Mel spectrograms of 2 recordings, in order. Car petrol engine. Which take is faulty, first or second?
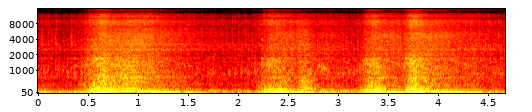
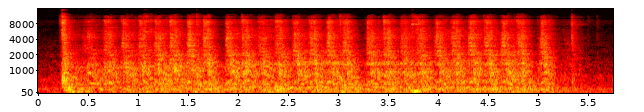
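second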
